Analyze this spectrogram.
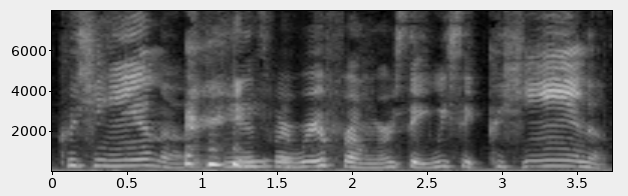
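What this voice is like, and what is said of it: Exaggerated put-on accent. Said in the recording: “You can calm down on the accent.”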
